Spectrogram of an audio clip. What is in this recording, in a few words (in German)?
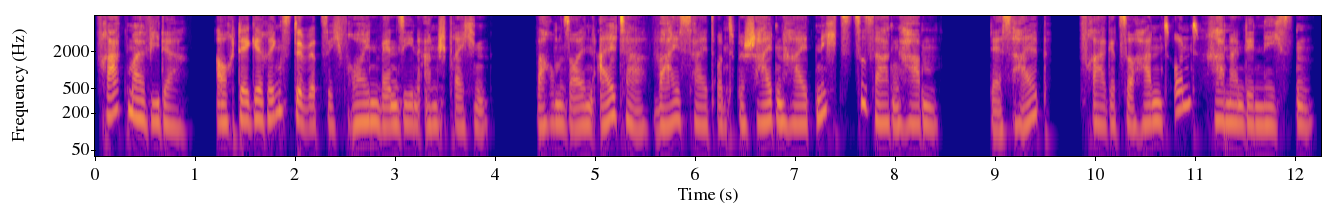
Werbung Sanft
